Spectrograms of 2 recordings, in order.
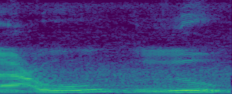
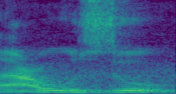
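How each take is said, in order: First: The last syllable has a thin th-like sound. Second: The last syllable has a buzzing z-like sound. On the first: The speaker calls it right. "পাতলা করে" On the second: The speaker calls it wrong. "জু জু এভাবে পড়ে জু"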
